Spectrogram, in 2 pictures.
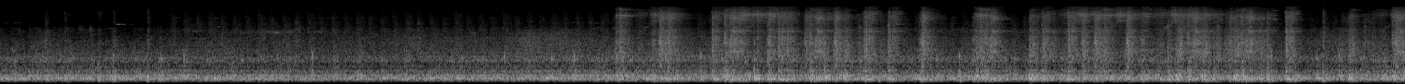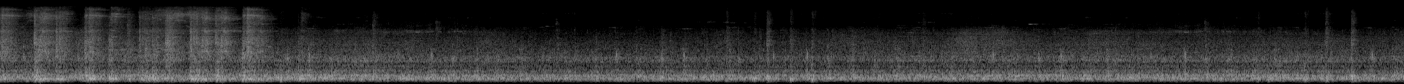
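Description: A steam locomotive chugs and rumbles steadily.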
